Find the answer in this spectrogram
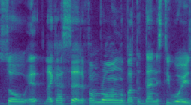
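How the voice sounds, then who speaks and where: A man speaking at a moderate pace. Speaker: gaming YouTuber. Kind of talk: vlog rant. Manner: halting, repetitive.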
